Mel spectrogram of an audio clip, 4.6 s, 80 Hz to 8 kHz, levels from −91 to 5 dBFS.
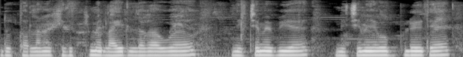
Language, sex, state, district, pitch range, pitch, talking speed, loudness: Hindi, male, Jharkhand, Deoghar, 150-155 Hz, 155 Hz, 235 wpm, -14 LUFS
